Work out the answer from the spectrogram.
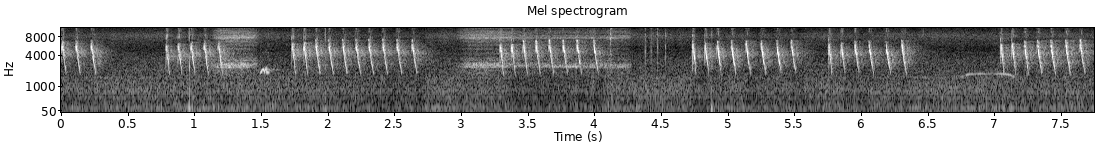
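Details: Lively bar-winged prinia song meant as a lure to set other ciblek singing: repeated runs of quick, sharp, high clicking notes, each run lasting about a second, alternating with brief gaps.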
